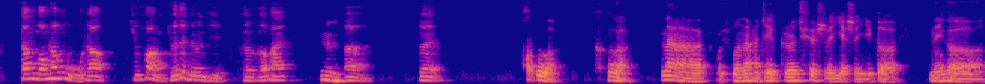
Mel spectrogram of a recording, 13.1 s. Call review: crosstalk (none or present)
none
